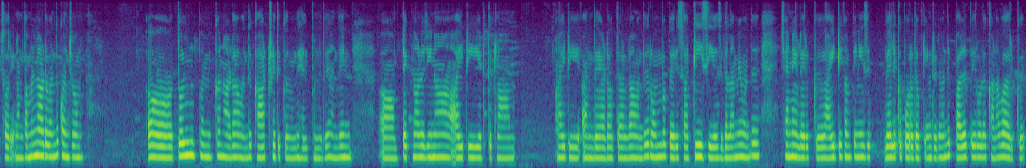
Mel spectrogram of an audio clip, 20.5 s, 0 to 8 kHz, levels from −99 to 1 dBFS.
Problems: none marked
